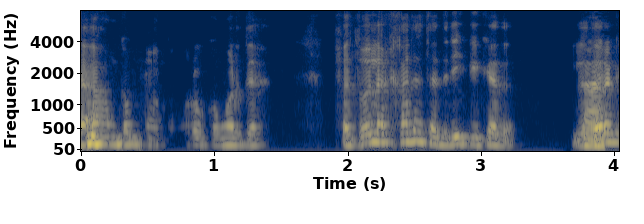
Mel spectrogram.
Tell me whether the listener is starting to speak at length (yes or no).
no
